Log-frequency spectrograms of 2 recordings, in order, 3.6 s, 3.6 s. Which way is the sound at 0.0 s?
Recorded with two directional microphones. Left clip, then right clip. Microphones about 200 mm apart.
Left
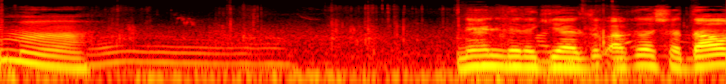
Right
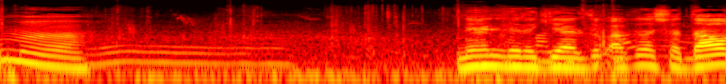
5° right (ahead or behind).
